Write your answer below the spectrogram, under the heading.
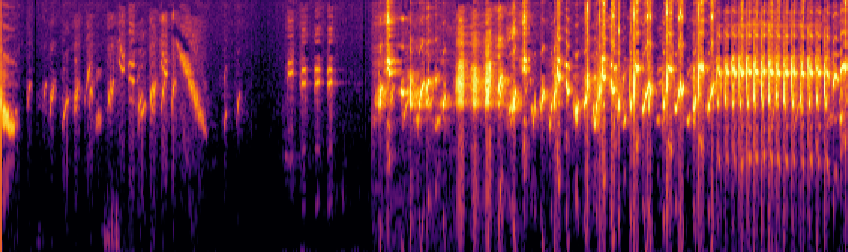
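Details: Goldfinch song opening with a few soft thin notes, then bursting into a fast, liquid twitter of varied high chirps that ends in a sustained buzzy, rattling trill; no other sounds.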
